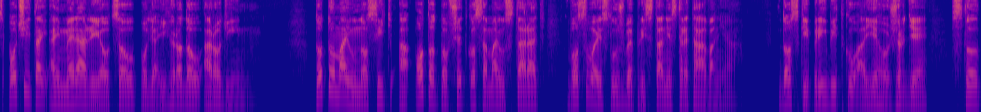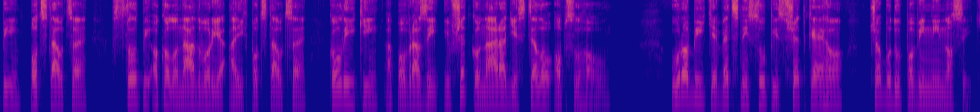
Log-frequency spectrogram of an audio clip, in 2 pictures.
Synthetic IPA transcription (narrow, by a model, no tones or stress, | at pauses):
spɔt͡ʃiːt̪ajʔajmɛɾaɾiɔʊt͡sɔʊpɔd̪ʎaiɣɾɔd̪ɔʊʔaɾɔɟiːn | t̪ɔt̪ɔmajuːnɔsicaʔɔt̪ɔt̪ɔfʃɛt̪̚kɔsamajuːst̪aɾaɟ | ʋɔsʋɔjɛjsluʒbɛpɾist̪aɲɛst̪ɾɛt̪aːʋa̰ɲɪa̰ | d̪ɔskipɾiːbit̪kuajːɛɦɔʒr̩ɟɛ | st̪l̩pipɔt̪st̪aʊt͡sɛ | st̪l̩ˠpiʔɔkɔlɔnaːd̪ʋɔɾɪaʔaixpɔt̪st̪aʊt͡sɛ | kɔliːkiapɔʋɾaziʔifʃɛt̪̚kɔnaːɾaɟɪɛst͡sɛlɔʊʔɔpsluɦɔ̰ʊ | uɾɔbiːcɛʋɛt͡sniːsuːpisfʃɛt̪kɛːɦɔ | t͡ʃɔbud̪uːpɔʋinːiːnɔsḭc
